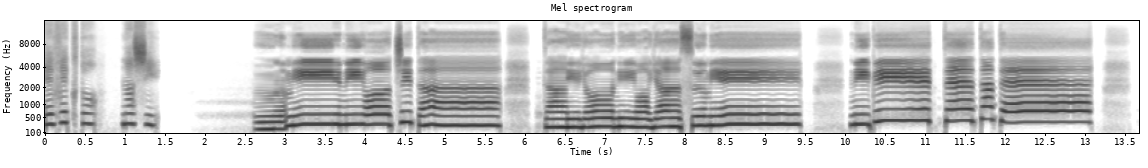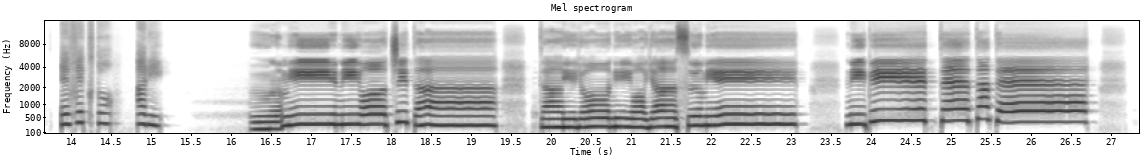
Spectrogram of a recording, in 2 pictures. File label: reverb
